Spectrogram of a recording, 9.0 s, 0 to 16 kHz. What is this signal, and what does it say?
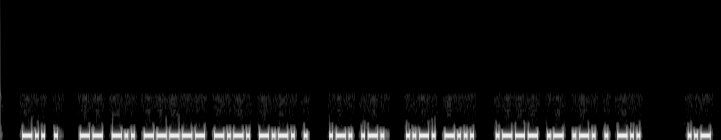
Morse code, heard as a keyed tone, about 30 wpm, 600 Hz. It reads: DE MD0CCE RR FB JARED U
